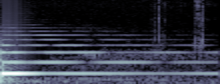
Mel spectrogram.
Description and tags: piano note regular A
a, piano, regular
